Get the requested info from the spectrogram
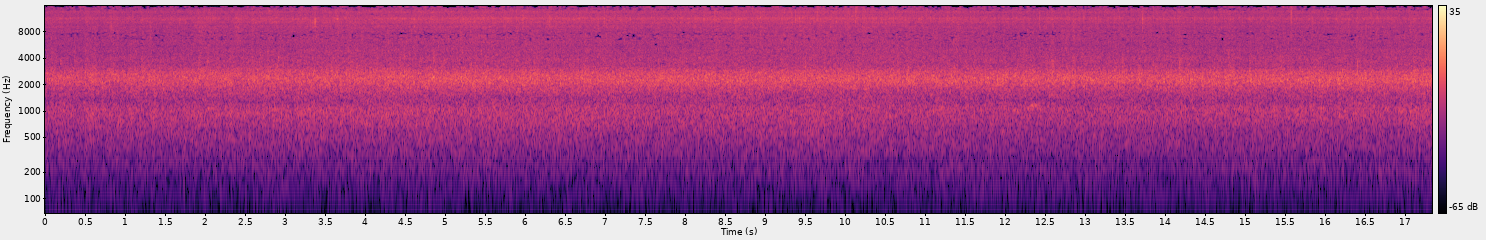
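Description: Heavy rain pouring down, a steady, even hiss of water with no breaks.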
